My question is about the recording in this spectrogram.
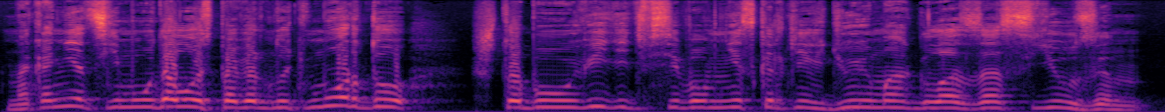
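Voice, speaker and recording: Male audiobook narrator, fairly high voice, measured storytelling read. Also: warm tone. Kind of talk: scripted narration.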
